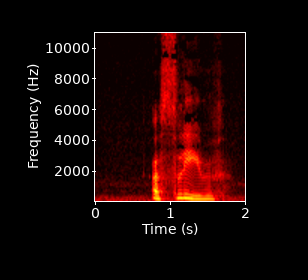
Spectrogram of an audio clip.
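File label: "A sleeve", English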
